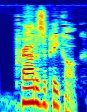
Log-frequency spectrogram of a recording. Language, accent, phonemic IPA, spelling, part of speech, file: English, Australia, /pɹaʊd əz ə ˈpiːkɒk/, proud as a peacock, adjective, En-au-proud as a peacock.ogg
- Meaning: Extremely proud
